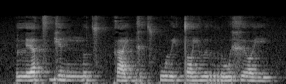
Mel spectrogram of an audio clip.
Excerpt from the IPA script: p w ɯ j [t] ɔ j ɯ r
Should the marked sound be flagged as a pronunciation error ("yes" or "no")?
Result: no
